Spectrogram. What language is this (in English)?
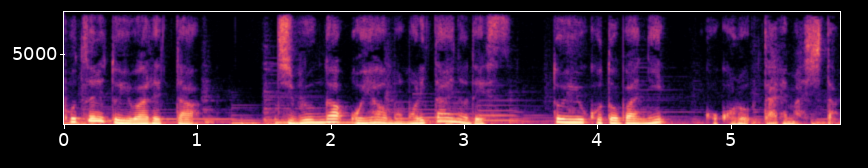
Japanese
